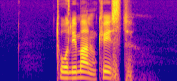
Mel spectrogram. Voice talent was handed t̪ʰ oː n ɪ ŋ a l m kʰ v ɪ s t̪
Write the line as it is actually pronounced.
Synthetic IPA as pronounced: t̪ʰ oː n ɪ m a l m kʰ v ɪ s t̪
